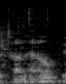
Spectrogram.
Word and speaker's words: Tunhell: It's called Tunnel, but it's spelled T-U-N-H-E-L-L, so Tunnel.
